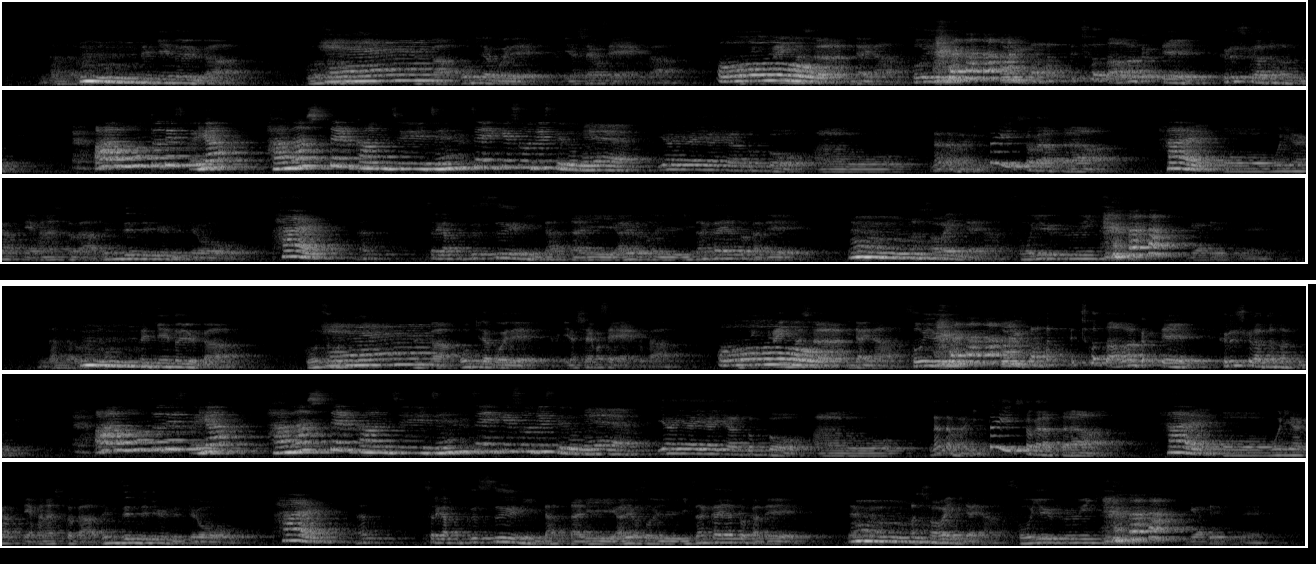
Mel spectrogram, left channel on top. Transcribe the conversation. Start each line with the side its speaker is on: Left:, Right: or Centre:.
Right: なんだろうな、
Left: うんうんうん。
Right: 体系というか、ゴツゴツ、
Left: へ
Right: なんか大きな声で、
Left: え。
Right: なんかいらっしゃいませとか、
Left: おー。
Right: ご席入りましたみたいな、
Left: <laughs>
Right: そういうノリが
Left: あ、
Right: <laughs> ちょっと合わなくて、苦しくなっちゃったんですよね。
Left: 本当ですかいや、話してる感じ、全然いけそうですけどね。
Right: いやいやいやいや、ちょっと、あの、なんだろうな、1対1とかだったら、
Left: はい。
Right: こう盛り上がって話とか全然できるんですけど、
Left: はい。
Right: なんそれが複数人だったり、あるいはそういう居酒屋とかで、なんか、
Left: うんうんうん。
Right: あっしょいみたいな、そういう雰囲気苦手ですね。
Left: <laughs>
